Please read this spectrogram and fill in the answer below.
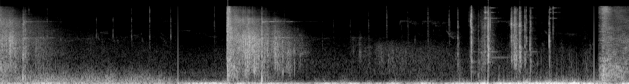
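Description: Several shots from a suppressed Anschütz 1782 bolt-action rifle in .308 Winchester, each a sharp crack with a short echoing tail: one right at the start, the loudest about two seconds in, another near the end.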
